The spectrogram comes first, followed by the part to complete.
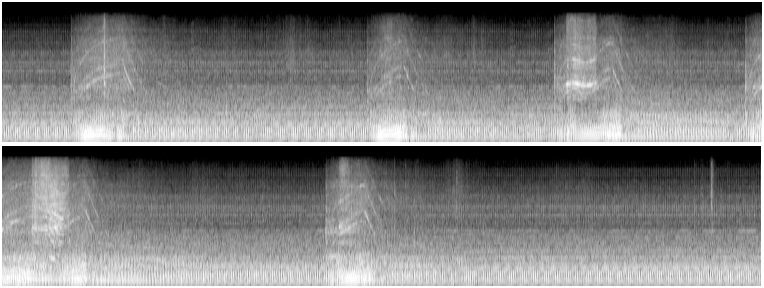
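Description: Chainsaw idling steadily, revved up five times, roughly every five seconds, for short cuts through tree branches. Each rev climbs and falls in pitch over a second or two.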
